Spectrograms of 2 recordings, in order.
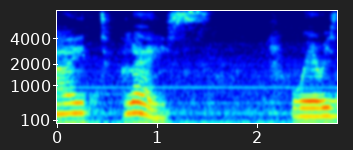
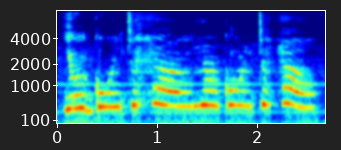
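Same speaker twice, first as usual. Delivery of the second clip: high parrot squawk, a bit louder; 12 semitones higher, 3 dB louder than usual. Acted. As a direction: screech it like a parrot. Parrot squawks at priest again.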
